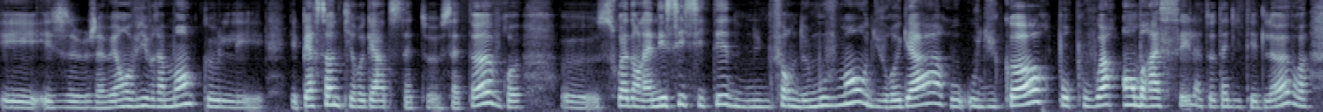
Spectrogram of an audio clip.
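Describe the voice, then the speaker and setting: A woman speaks at a medium pitch and fairly slow pace with lively intonation, on a very clean recording with a silent background. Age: 50s. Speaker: visual artist, former psychoanalyst. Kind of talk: interview. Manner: hesitant, with frequent fillers.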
